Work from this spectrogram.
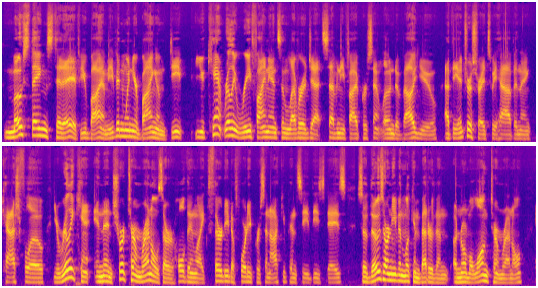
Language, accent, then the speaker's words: English; Michigan, United States; So I'm also from Michigan, by the way. I'm a Midwesterner.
